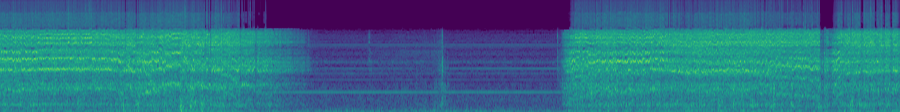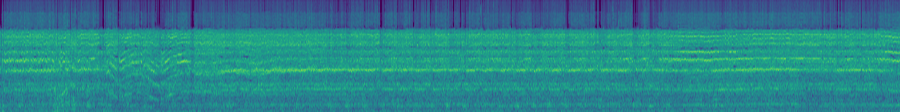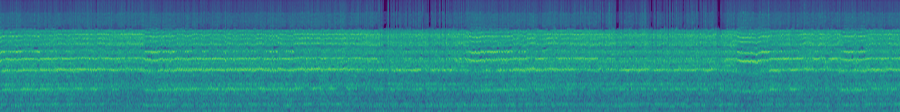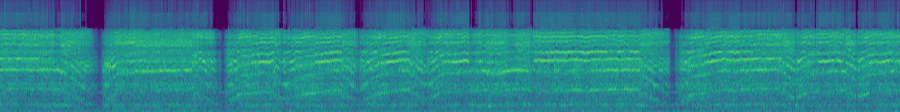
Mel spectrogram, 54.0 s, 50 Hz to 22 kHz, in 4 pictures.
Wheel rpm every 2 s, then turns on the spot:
220, 240, 0, 0, 140, 160, 140, 170, 210, 230, 230, 230, 230, 220, 230, 220, 230, 220, 230, 230, 200, 160, 150, 180, 220, 150, 200.
none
